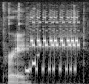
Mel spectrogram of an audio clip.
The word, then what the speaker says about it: prix: audience pre i'm gonna yeah it is pronounced pre chat the the p-r-i-x it's pronounced pre the crowd erupted into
